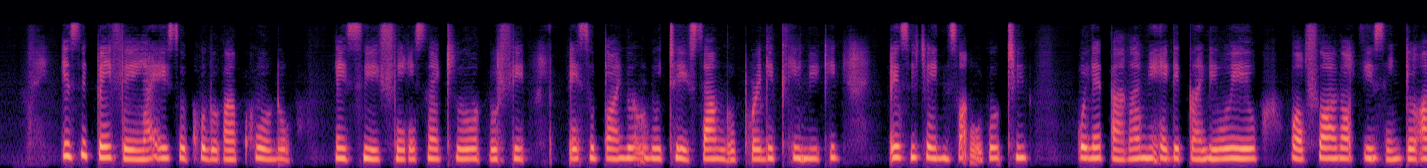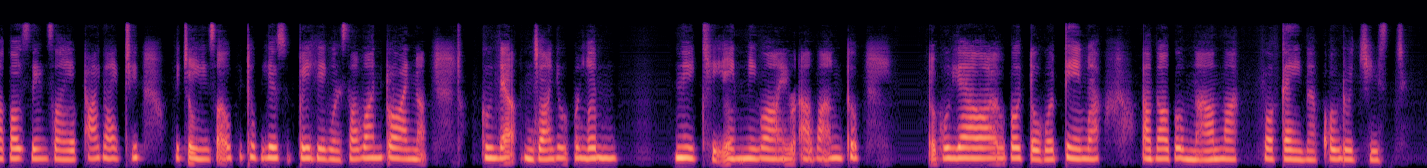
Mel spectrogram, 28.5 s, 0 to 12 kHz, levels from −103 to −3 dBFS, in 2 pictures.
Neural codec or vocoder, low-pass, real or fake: codec, 16 kHz, 0.5 kbps, FreqCodec, larger model; 7.2 kHz; fake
